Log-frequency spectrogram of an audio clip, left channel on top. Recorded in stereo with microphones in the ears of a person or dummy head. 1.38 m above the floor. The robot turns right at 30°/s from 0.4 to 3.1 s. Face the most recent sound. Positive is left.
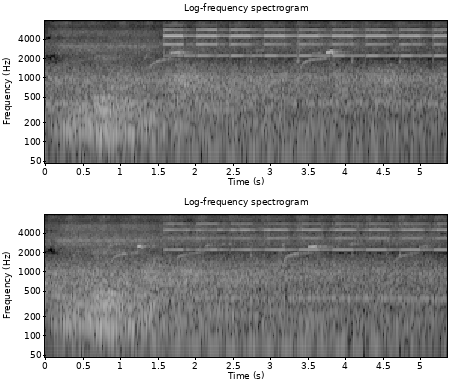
turn(degrees=110)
